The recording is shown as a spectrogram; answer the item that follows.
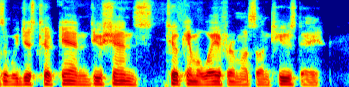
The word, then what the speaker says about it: Duchenne: It's nothing like, until you told me about Duchenne's. Am I saying it right? It is Duchenne's, right?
